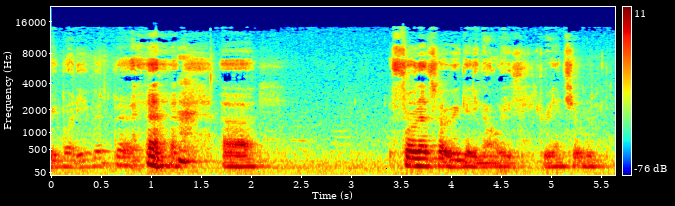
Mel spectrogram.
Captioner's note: laughter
